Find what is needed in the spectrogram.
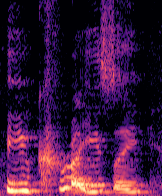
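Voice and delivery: high, breathy disbelief; can't believe his ears; incredulous. Retold or imitated. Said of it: "I went".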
